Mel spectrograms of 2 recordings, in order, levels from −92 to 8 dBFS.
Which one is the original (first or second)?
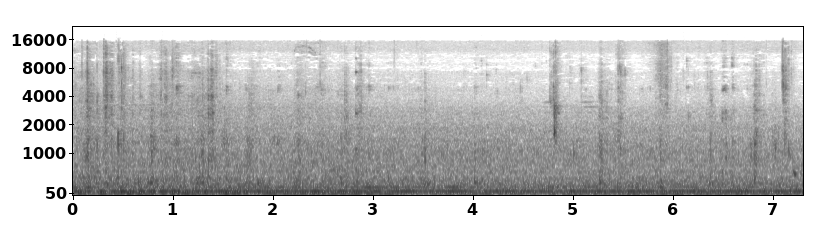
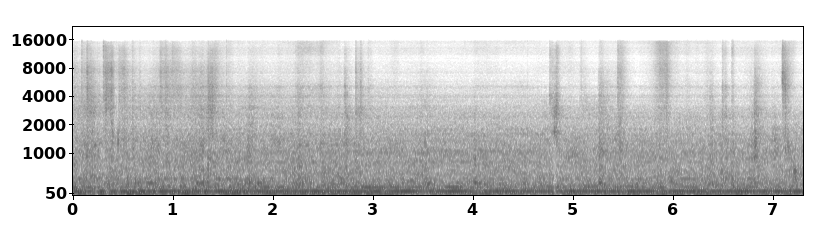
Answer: first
